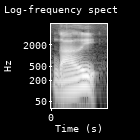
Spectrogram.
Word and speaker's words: 나의: 책이라고 해 봅시다의 조사 나의 원래는 의로 발음해야 되는데 에로 발음하는 것도 허용한다는 얘기입니다 자 여러분들 요거 아도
